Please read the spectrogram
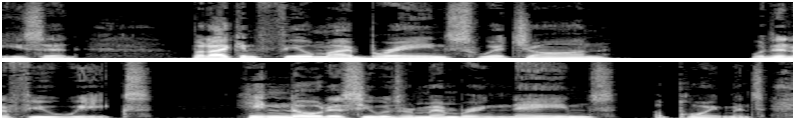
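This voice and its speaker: A man's voice: lowish voice, no echo, studio quality. A man reading scripted narration for a health advice video, as the narrator.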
